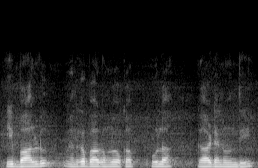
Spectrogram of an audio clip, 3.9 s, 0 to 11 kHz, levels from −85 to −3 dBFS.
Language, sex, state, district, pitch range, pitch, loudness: Telugu, male, Telangana, Hyderabad, 135-145 Hz, 140 Hz, -18 LUFS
